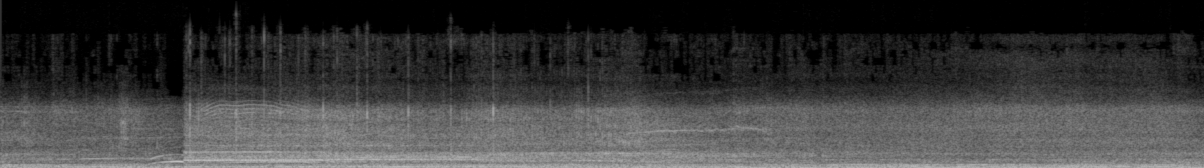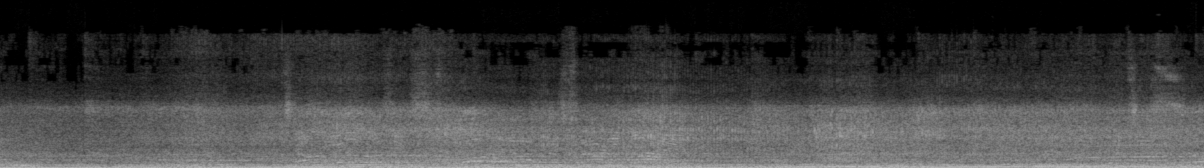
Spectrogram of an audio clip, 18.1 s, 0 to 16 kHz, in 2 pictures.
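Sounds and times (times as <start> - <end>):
monster truck engines rumbling: 0.0 - 18.0.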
